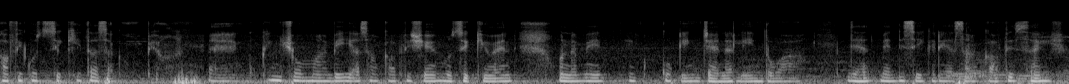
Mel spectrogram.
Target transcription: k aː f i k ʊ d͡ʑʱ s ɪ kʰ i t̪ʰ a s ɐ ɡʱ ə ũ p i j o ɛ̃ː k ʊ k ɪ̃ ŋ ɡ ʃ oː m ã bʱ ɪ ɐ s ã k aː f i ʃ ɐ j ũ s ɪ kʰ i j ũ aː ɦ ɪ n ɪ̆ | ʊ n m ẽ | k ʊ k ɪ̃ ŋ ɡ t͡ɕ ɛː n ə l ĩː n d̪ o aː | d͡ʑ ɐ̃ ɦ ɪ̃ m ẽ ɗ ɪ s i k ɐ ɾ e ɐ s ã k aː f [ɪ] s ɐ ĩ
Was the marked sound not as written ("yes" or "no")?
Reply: yes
